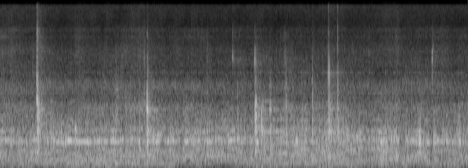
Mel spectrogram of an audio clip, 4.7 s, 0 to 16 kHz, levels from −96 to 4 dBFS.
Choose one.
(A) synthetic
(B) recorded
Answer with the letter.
A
